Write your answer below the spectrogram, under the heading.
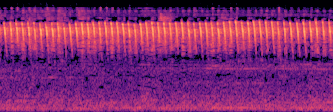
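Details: Crested jay mimicking a bar-winged prinia: an unbroken, rapid, high-pitched pulsing trill, very even and rhythmic, about eleven ticking pulses a second throughout.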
